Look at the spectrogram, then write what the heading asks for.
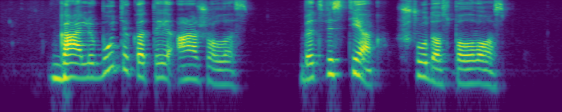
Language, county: Lithuanian, Kaunas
